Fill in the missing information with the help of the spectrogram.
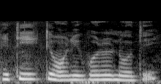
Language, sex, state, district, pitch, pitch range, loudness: Bengali, female, West Bengal, Alipurduar, 220 Hz, 210-245 Hz, -13 LUFS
